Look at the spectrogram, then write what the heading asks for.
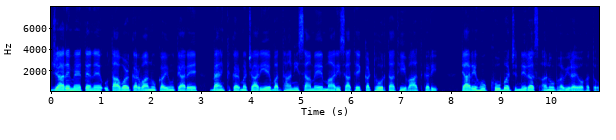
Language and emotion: Gujarati, sad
